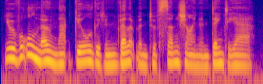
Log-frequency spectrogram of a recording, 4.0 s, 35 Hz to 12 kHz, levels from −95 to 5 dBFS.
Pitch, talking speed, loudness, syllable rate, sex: 155 Hz, 180 wpm, -16 LUFS, 5.0 syllables/s, female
